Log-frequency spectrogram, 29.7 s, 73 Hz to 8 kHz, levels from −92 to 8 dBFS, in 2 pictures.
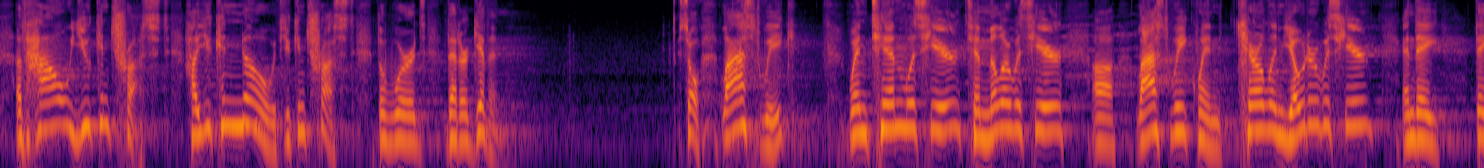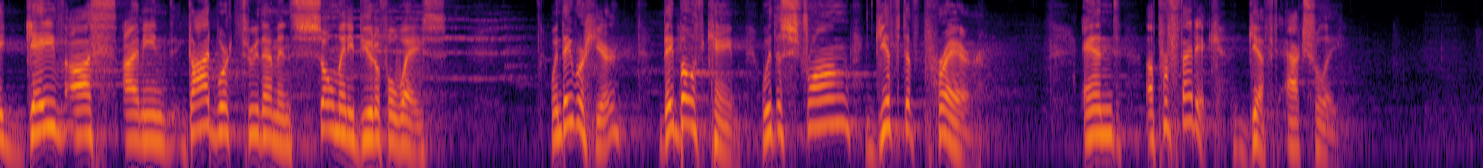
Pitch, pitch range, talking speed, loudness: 200 Hz, 170-225 Hz, 145 wpm, -25 LUFS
